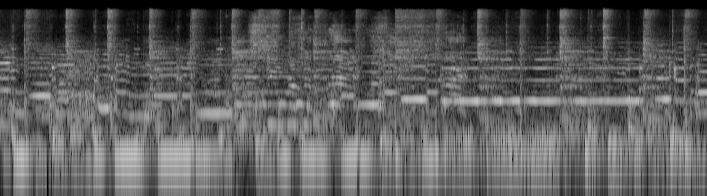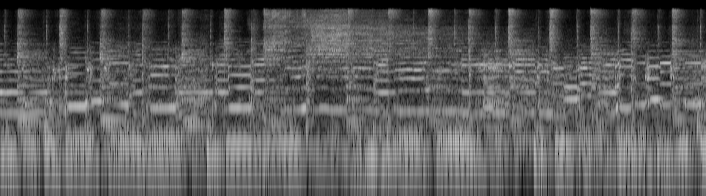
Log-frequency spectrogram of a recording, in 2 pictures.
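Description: Live band playing: electric guitar and bass guitar over keyboard and a drum kit, with a steady beat.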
